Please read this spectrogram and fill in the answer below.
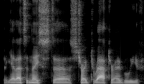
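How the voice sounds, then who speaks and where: A man with a somewhat low voice talks through a stuffy nose. He rambles casually as he walks through his breeding rack, filling pauses with lots of "uh" and "um.". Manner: relaxed, rambling, many fillers. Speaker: reptile breeder. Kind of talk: casual walkthrough vlog.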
